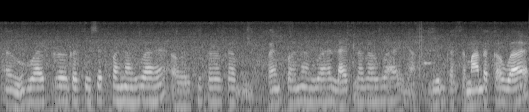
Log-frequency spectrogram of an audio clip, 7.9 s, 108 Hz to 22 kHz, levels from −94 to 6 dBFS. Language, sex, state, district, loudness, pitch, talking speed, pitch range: Hindi, female, Bihar, Patna, -21 LUFS, 175 Hz, 205 wpm, 160-180 Hz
